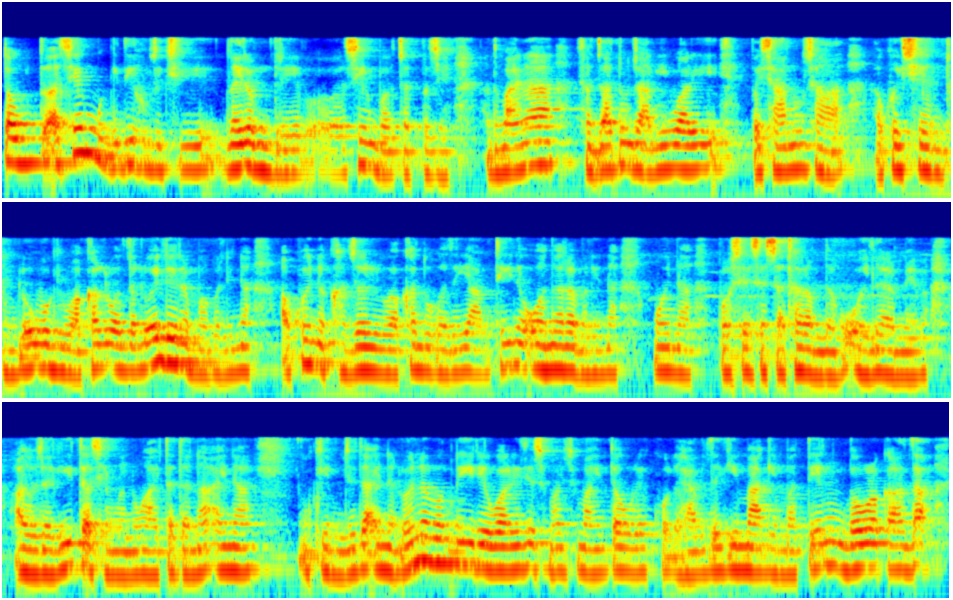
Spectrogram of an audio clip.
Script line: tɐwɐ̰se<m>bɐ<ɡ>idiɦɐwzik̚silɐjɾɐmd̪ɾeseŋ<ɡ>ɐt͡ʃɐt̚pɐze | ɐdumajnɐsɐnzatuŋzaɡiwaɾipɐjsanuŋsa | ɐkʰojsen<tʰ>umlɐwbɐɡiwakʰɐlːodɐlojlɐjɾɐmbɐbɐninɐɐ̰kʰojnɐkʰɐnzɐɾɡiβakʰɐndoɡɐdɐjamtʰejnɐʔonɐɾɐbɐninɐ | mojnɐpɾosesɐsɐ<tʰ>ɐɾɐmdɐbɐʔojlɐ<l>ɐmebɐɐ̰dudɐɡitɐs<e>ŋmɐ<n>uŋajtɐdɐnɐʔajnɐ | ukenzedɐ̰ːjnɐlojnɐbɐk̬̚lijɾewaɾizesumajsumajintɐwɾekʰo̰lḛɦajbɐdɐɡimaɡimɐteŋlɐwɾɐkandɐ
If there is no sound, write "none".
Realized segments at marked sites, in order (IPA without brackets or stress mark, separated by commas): ŋ, ɡ, b, tʰ, tʰ, ɾ, e, n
